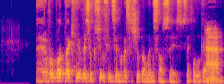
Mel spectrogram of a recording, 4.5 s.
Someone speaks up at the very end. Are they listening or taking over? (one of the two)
taking over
